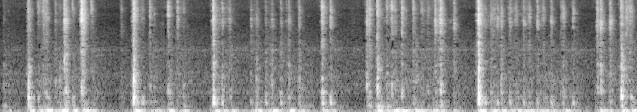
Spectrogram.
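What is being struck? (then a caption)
Plastic laptop keyboard keys. Both hands type continuously with the fingertips on the plastic chiclet keys of a metal laptop. Quick, light clicks and taps patter in uneven bursts, with bright key transients over a steady low hum.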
